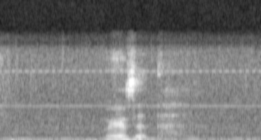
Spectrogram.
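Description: An older woman speaks briefly, close by.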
